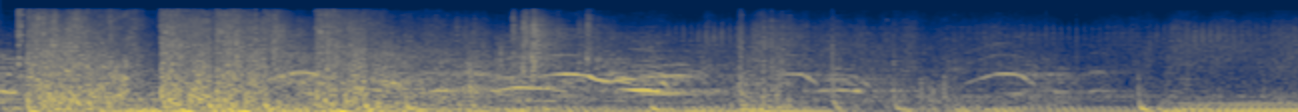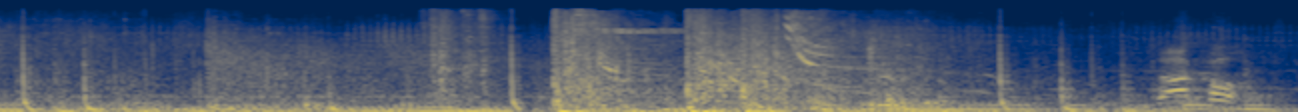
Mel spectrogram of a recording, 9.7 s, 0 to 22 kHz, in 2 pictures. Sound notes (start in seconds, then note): 0.9 yells; 2.4 gunshots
